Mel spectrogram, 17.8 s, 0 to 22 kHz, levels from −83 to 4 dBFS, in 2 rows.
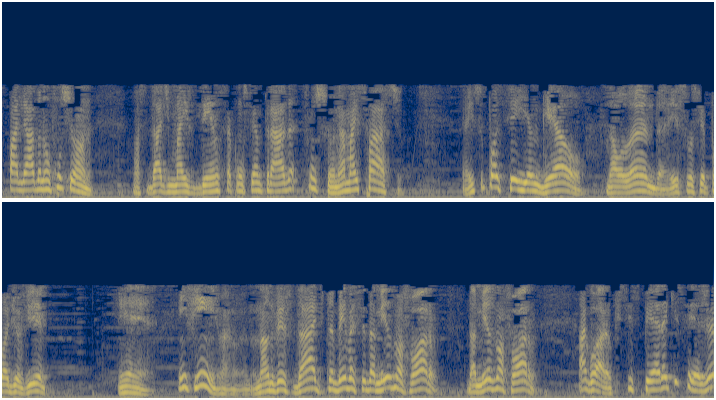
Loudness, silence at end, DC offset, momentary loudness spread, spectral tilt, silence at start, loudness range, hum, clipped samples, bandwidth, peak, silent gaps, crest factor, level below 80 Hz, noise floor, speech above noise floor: -17 LUFS; 0 s; 2%; 9 LU; -11 dB/octave; 0 s; 2 LU; none; under 0.1%; 4 kHz; -4 dBFS; none; 14 dB; -42 dBFS; -40 dBFS; 24 dB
